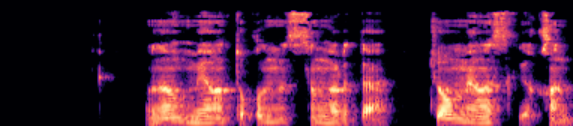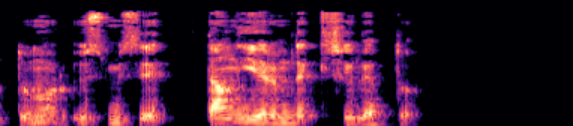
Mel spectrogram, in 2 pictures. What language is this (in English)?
Uyghur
